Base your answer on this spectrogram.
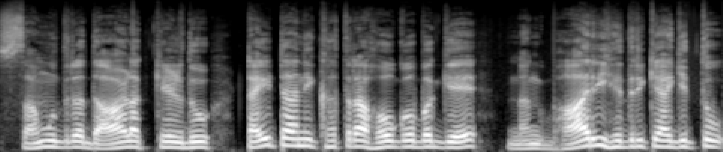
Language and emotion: Kannada, fearful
